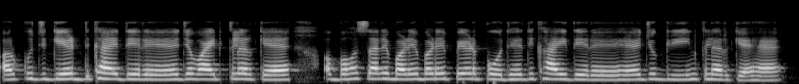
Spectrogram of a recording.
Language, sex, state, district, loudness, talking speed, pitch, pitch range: Hindi, female, Punjab, Kapurthala, -16 LUFS, 205 wpm, 240 Hz, 225-250 Hz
